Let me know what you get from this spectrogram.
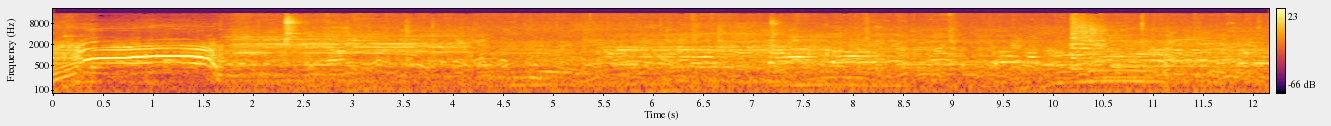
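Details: Gyr cattle at a Tiangue livestock market in El Salvador: one loud, high, drawn-out moo with rich harmonics opens, falling off after about a second and a half, then a busy wash of overlapping lowing, human chatter and market din.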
